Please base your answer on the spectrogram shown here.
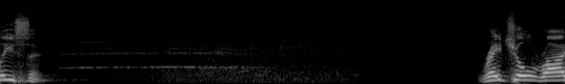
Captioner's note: attendees cheering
